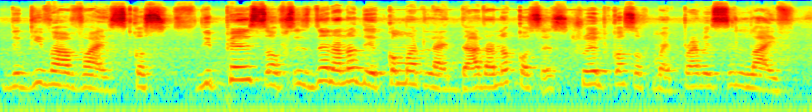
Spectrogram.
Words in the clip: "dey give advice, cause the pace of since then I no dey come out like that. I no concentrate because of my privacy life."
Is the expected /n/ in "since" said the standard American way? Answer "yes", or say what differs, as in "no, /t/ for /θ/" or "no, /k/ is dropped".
no, /n/ is dropped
